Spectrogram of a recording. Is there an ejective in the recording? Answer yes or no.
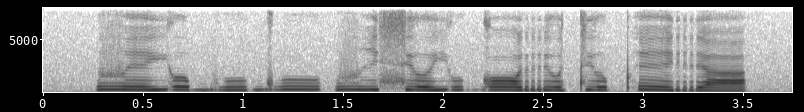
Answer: no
